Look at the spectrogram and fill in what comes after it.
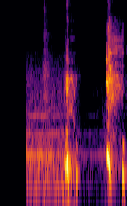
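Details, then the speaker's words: Two short, harsh cough bursts over a faint steady background tone, part of a coughing fit in bronchial asthma. ">> Couldn't stop coughing. It's exhausting."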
